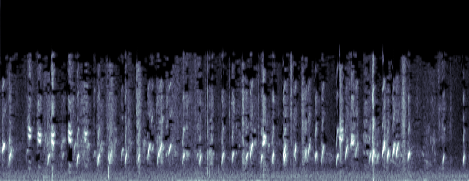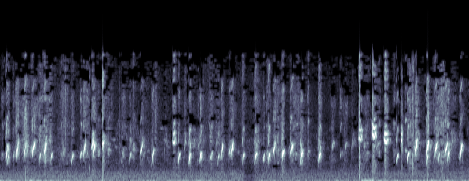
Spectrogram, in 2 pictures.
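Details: Goldfinch song played so that a goldfinch that does not sing will start: dense, fast twittering of high chirps and brief trilled bursts, continuous apart from short pauses.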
